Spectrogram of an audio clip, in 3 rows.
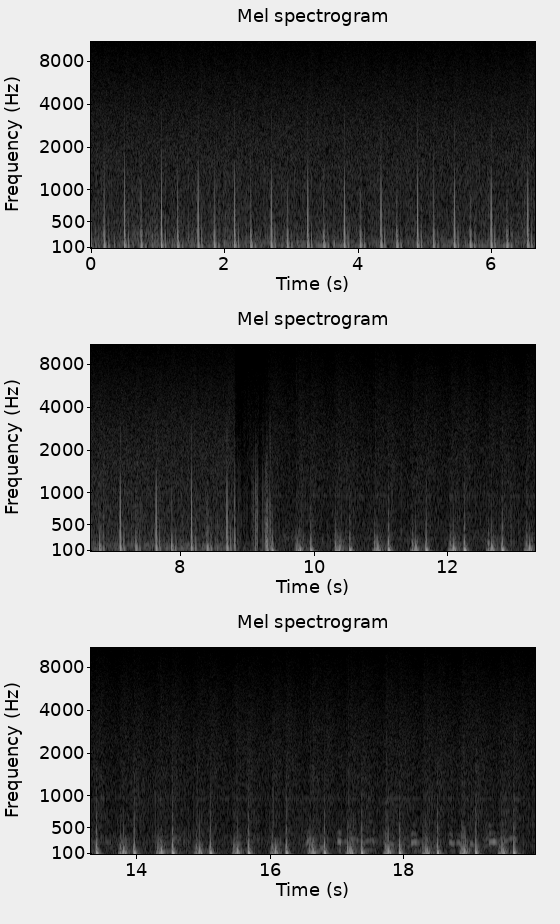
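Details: Normal heart sounds from an old (possibly 1950s) teaching film for doctors correlating heart motion with sound.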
